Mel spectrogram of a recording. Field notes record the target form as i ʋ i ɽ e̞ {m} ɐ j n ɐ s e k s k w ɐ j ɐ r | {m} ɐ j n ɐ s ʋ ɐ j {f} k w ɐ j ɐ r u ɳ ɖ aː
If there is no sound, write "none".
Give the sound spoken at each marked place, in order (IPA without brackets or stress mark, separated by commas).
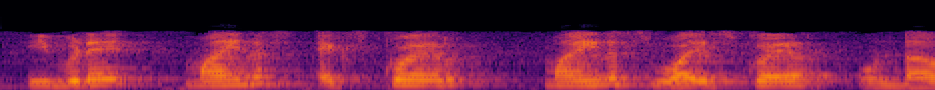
m, m, s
